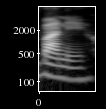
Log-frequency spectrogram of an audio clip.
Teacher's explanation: মূর্ধন্য ন উচ্চারণ করতে গেলে দন্ত নয়ের মতো হবে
